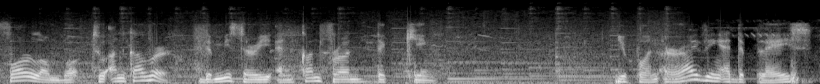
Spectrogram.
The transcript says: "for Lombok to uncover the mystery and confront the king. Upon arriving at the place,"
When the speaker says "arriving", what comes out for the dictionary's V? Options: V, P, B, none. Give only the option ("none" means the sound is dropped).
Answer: V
